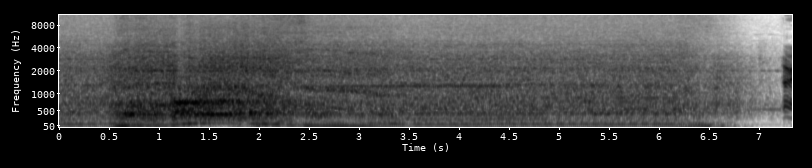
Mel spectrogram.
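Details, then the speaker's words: Infiniti G37 with newly fitted Invidia Q300 exhaust and Berk resonated test pipes: engine cold after sitting, fires up with light blips then holds a smooth, fairly quiet, clean idle. Normal cold start. "there it is guys a little startup video i didn't want to rev it too much just because the engine is cold"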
